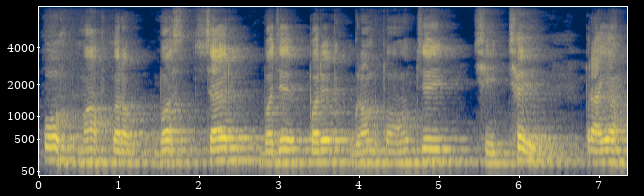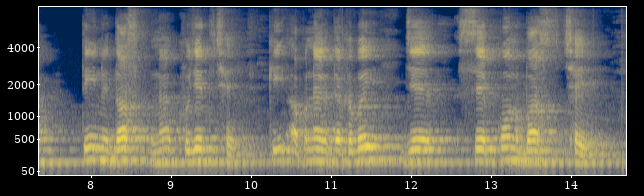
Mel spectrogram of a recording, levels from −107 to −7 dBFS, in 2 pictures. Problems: none marked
